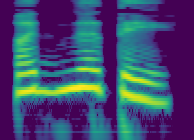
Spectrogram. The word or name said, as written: ಅಜ್ಞಾತ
